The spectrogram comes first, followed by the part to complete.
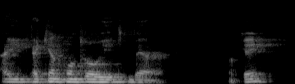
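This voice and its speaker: The voice is somewhat breathy with a dark, mellow tone. Room echo can be heard. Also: man. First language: Portuguese. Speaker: university professor. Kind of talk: lecture. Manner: halting, with many repetitions.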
